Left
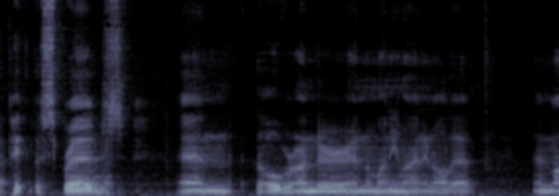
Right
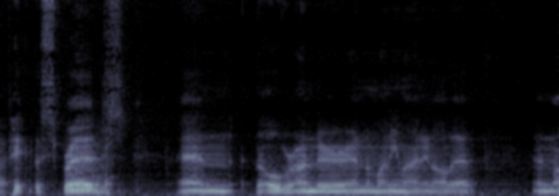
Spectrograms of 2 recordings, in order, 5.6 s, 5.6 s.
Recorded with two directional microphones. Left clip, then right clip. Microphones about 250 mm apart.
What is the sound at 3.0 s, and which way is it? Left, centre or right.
Speech, centre.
